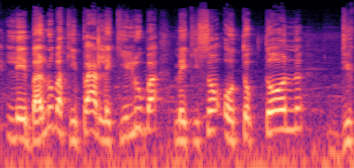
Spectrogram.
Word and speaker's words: Kiluba: Nous défendons le Buluba authentique dans lequel sont compris et les Baluba natifs du Kasaï, locuteurs du Kiluba, qu'ils prononcent Chiluba, mais sans que ce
